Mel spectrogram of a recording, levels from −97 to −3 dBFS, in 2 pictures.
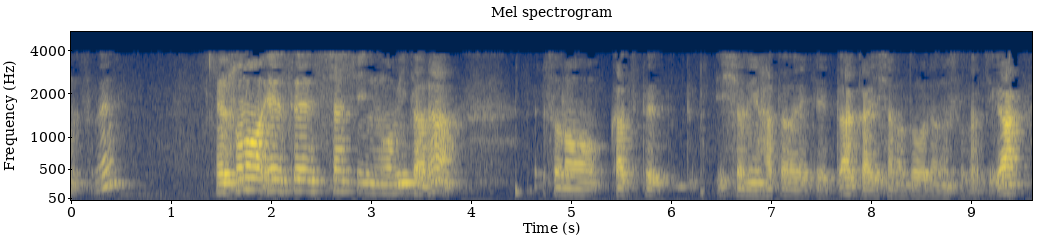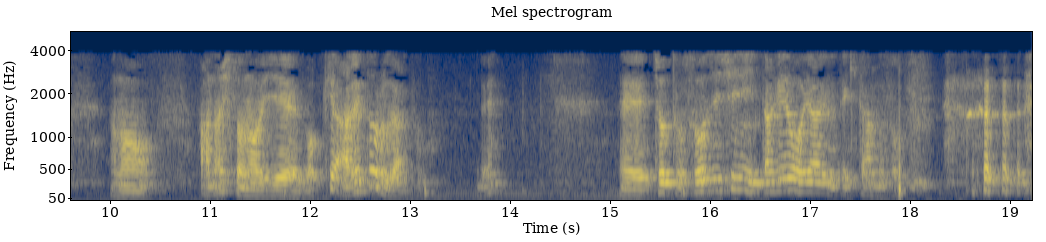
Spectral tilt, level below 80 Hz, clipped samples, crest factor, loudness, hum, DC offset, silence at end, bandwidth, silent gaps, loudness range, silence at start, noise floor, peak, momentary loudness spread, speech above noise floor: -9 dB/octave; -70 dBFS; under 0.1%; 22 dB; -23 LUFS; none; under 0.1%; 0 s; 4 kHz; none; 7 LU; 0 s; -55 dBFS; -2 dBFS; 18 LU; 32 dB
